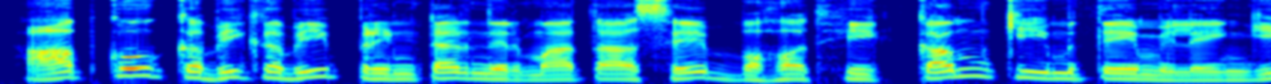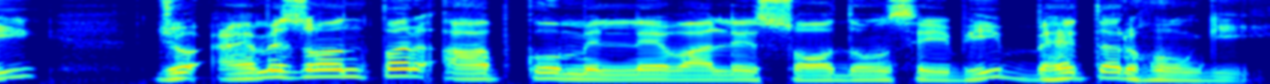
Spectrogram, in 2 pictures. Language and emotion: Hindi, neutral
